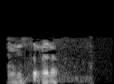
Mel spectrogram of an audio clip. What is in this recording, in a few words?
Police Dispatch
